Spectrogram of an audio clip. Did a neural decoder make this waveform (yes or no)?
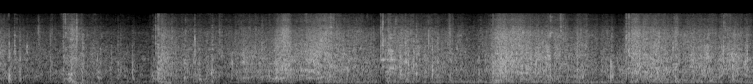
yes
